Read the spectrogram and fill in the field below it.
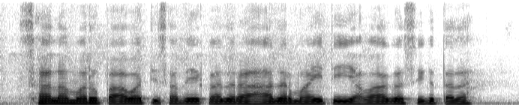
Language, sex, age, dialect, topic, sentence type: Kannada, male, 18-24, Northeastern, banking, question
